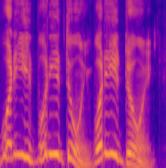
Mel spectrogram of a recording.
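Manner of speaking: very high, loud, exasperated, impatient swooping nagging. Retelling a father questioning his son's jacket: imitating Mickey Rooney impatient. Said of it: "impatient with this".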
